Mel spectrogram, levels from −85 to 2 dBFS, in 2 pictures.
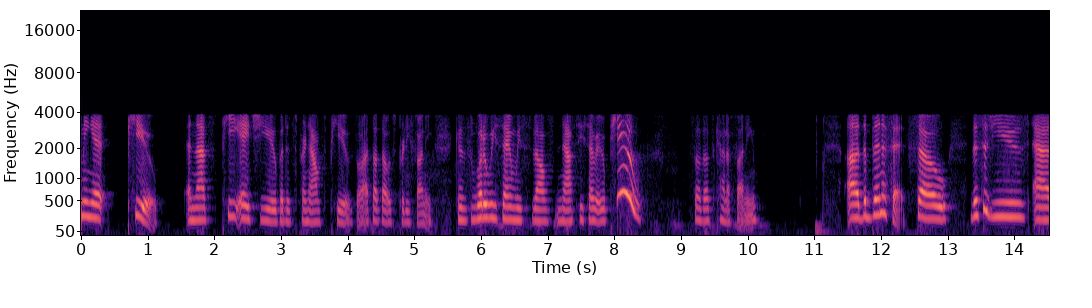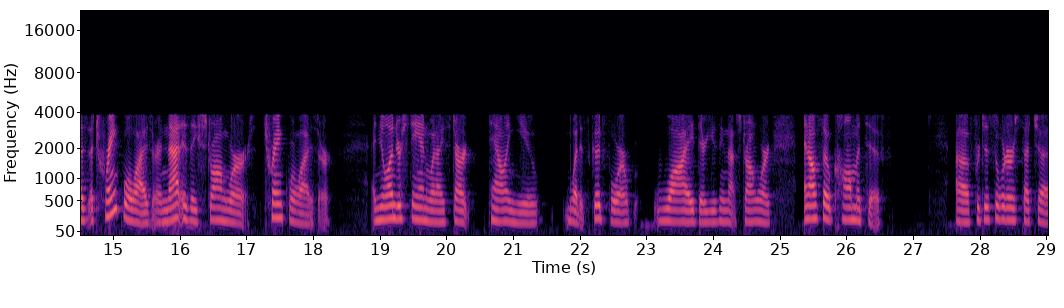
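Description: No technical faults are present.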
